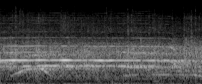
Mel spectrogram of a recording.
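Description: A crowd claps steadily and continuously, a dense wash of applause with a few voices cheering and whooping over it, sustained at an even loudness throughout.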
